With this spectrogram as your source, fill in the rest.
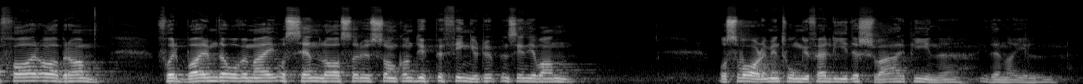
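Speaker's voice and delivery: usual speaking voice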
